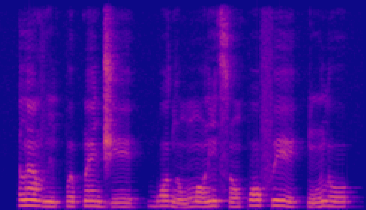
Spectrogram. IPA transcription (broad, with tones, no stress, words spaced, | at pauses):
lã˦vĩ˨ pə˧pɛ̃˦d͡ʒe˧ | bɔ˦dɔ̃˨mɔ̃˦ ɾĩ˦sɔ̃˧ pɔ˦feː˦˨k͡pũ˨˦lo˦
